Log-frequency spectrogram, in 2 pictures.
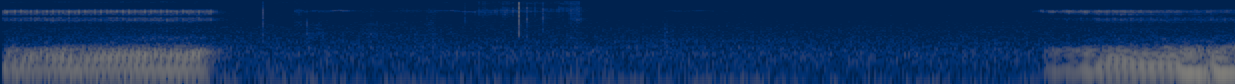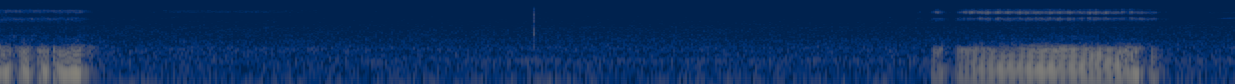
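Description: A Boston Terrier snores in loud, rattling bursts, each lasting about two seconds, with quiet pauses between.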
